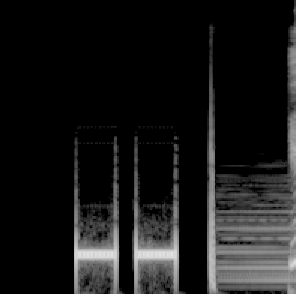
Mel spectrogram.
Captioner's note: dial tone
